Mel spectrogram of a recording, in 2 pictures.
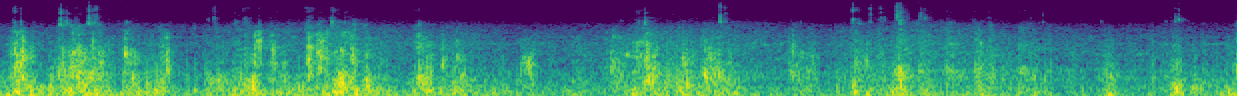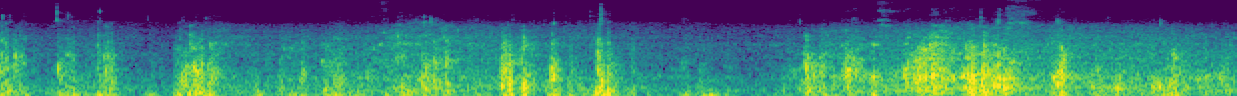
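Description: Moving passenger train clattering, with a dense run of irregular knocks and rattles from the wheels and carriage on the track.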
